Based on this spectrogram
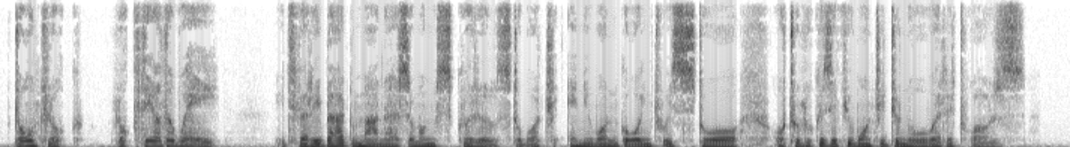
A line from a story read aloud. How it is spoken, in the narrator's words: Truffle Hunter whispered in Caspian's ear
